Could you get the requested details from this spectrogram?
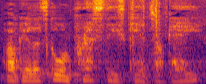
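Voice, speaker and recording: A woman's voice: very deep voice, brisk. A woman who keeps a parrot talks to it in amused, coaxing baby-talk. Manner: amused, coaxing, sing-song. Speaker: parrot keeper. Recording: loud background noise.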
